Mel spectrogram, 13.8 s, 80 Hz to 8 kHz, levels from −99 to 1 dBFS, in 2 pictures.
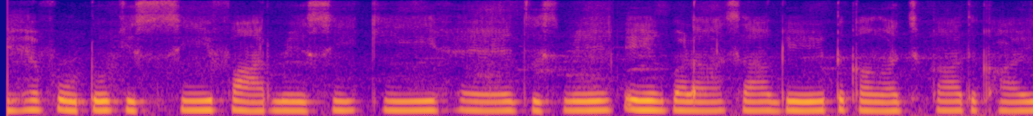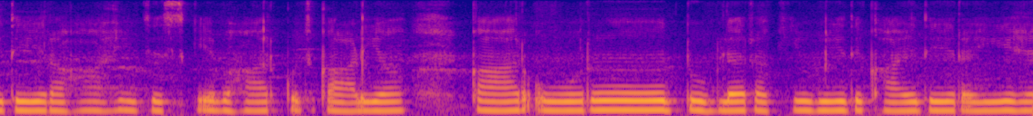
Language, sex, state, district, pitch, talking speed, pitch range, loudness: Hindi, female, Bihar, Bhagalpur, 180 Hz, 130 wpm, 180-185 Hz, -27 LUFS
